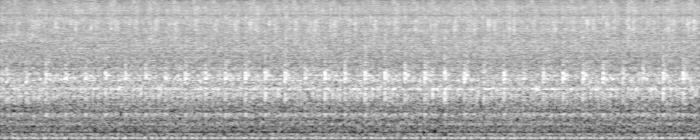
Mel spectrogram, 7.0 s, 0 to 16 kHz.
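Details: Ford F150 bought used, knock noticed after 1000 miles: steady idle with light, fairly regular tapping knock about two or three per second; engine knock, source undetermined.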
